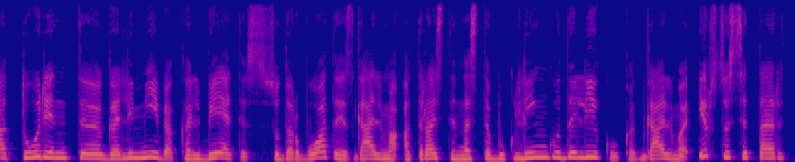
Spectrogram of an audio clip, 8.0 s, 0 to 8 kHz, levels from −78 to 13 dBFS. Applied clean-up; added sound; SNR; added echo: none; none; none; none.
